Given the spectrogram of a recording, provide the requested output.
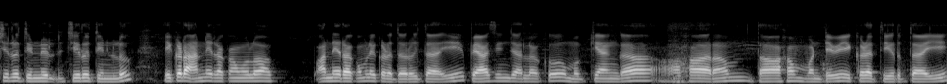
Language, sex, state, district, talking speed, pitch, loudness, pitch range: Telugu, male, Andhra Pradesh, Anantapur, 115 wpm, 145 Hz, -20 LUFS, 135-155 Hz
